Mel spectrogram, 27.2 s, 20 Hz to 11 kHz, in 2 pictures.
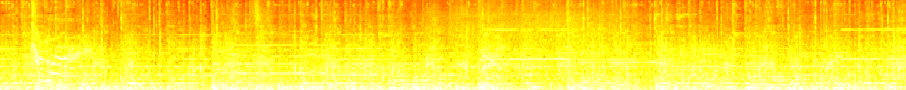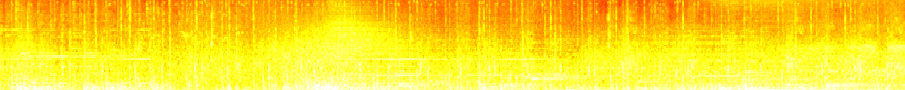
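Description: Roach, Geralt's horse in The Witcher 3, gallops with rapid, rhythmic hoof clip-clops over game music and ambience, with a brief whinny and occasional voices along the way.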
